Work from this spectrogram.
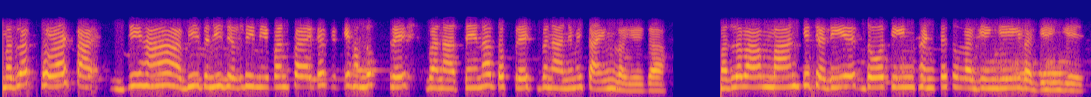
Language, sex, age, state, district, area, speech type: Urdu, female, 30-45, Uttar Pradesh, Lucknow, rural, conversation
